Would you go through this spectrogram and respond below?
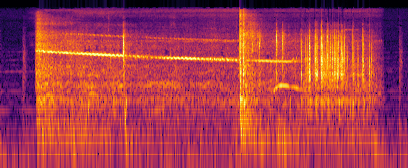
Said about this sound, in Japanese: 会社からの帰り道空に突然花火が上がった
